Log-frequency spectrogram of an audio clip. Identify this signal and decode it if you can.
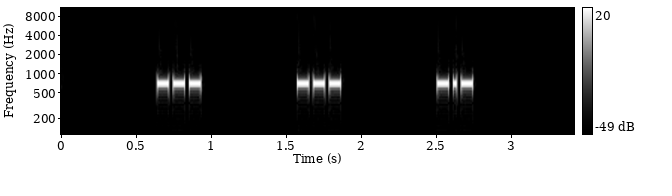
Morse code, heard as a keyed tone, about 44 wpm, spaced as for 12 wpm, 690 Hz. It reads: OOK
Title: 8x Character Spacing - Top 200 Words - 45wpm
